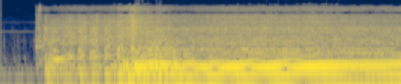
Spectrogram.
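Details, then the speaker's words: Car with ignition on, check light lit and fuel pump heard: the starter whirs and the engine catches and revs to a steady run, though it stalls afterwards (not audible here). "Енді оталдырып көрейік қазір. Көлік оталып кетті. Бірақ кейін өшіп қалды."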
